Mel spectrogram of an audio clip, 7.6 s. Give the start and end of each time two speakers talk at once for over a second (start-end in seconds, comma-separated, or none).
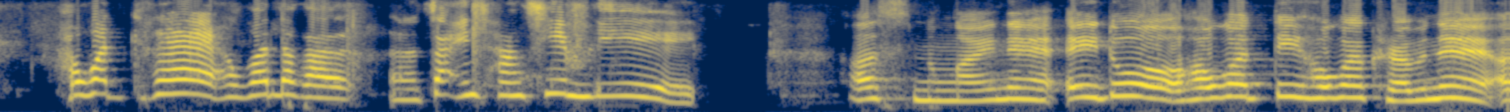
none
